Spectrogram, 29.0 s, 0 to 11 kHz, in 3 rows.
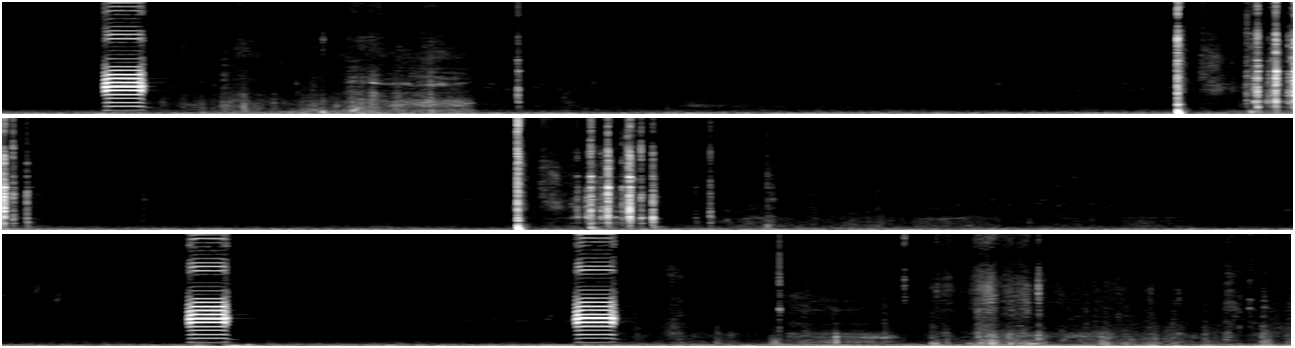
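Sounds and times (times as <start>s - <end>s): quick run of clicks: 8.9s - 10.0s.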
